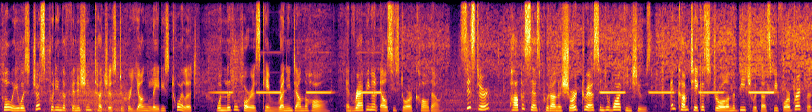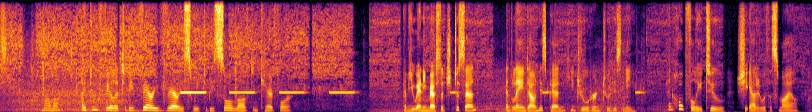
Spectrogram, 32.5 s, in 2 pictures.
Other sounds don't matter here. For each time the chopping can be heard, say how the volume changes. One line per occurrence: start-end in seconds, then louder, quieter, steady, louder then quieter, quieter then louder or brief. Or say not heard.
not heard.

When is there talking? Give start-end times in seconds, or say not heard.
0.0-16.4, 17.1-22.1, 24.3-29.0, 29.6-32.2.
